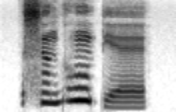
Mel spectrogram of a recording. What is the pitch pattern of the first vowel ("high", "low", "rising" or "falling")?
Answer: high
